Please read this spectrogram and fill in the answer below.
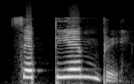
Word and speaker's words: septiembre: to after August we have September it is pronounced as septiembre after September we have October which is pronounced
